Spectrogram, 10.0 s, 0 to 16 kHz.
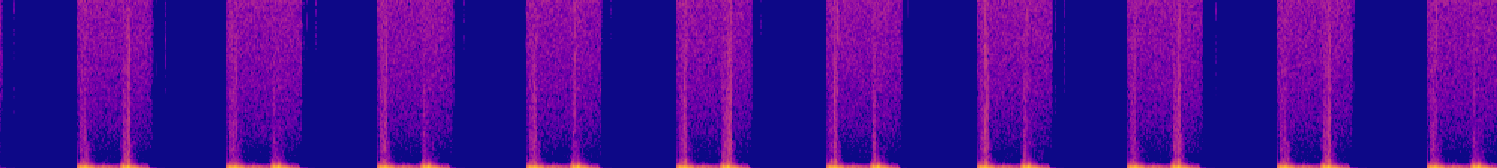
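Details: Normal heartbeat: steady, regular, unhurried paired heart sounds at about 60 beats per minute.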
